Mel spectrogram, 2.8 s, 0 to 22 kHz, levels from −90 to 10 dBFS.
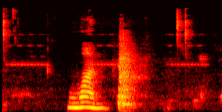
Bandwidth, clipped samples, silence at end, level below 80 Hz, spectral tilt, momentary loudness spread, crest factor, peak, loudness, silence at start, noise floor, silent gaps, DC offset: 16.5 kHz; under 0.1%; 0.25 s; -60 dBFS; -5 dB/octave; 17 LU; 18 dB; -8 dBFS; -24 LUFS; 0.05 s; -49 dBFS; none; under 0.1%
